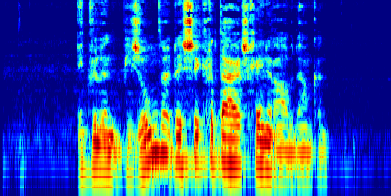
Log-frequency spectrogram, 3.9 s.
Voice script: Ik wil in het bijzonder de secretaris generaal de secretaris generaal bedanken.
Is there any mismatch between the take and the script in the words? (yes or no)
yes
